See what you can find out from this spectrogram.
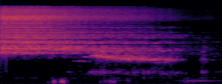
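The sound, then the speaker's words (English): A long, steady breath blown out through the mouth as one of five closing breaths in a breathing exercise, a soft airy hiss lasting about two seconds and slowly fading at the end, with no talking. “So just exhale out the mouth.”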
